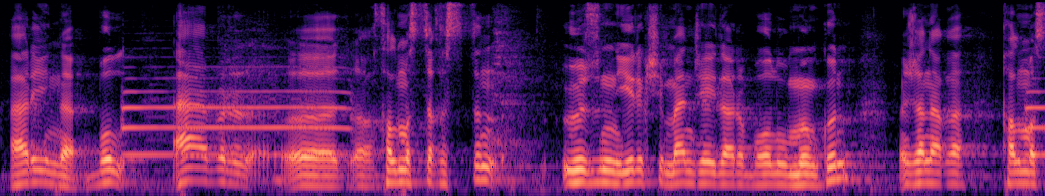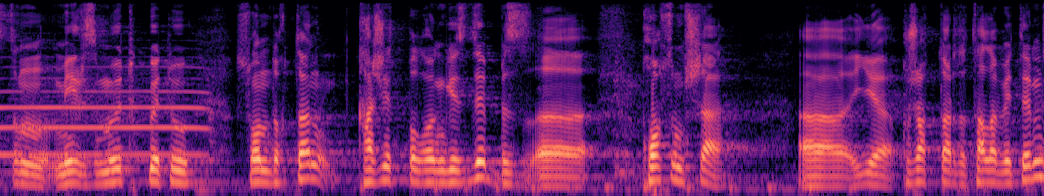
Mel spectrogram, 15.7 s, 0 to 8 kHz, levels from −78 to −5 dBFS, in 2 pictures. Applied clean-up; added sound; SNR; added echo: none; Trumpet; 8 dB; none.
